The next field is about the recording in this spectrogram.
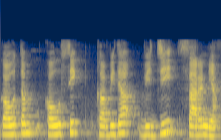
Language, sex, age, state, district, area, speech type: Tamil, female, 45-60, Tamil Nadu, Tiruppur, rural, spontaneous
